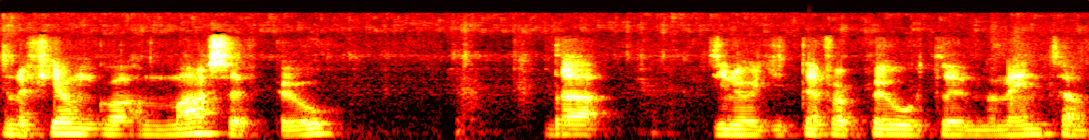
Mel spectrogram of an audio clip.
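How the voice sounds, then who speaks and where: A man with a Scottish accent speaks at a moderate pace in a medium pitch, his somewhat breathy voice flat and monotone, broken by long, frequent pauses. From Scotland, Fife. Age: 40s. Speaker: badminton player. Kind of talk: casual chat.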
